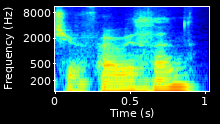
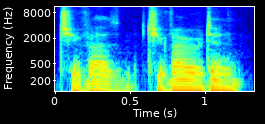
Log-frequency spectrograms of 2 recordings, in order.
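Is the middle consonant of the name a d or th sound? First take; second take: th; d. First: The middle consonant is a th sound. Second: The middle consonant is a plain d sound.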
